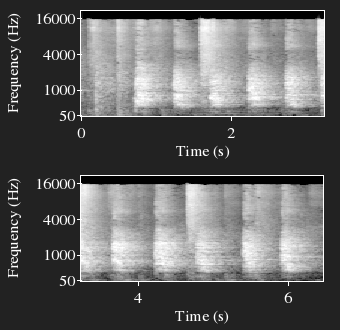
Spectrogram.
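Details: Barking from young Rottweilers being trained for high-performance guard duty: a regular series of loud, punchy barks roughly every half second, clear and dominant throughout.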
